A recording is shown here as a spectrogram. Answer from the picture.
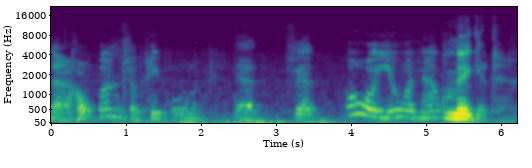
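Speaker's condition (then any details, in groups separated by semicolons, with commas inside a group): Cerebral palsy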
